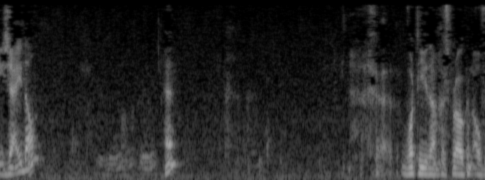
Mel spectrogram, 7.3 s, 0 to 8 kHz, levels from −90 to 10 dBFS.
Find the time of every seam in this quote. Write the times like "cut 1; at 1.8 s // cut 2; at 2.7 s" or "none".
cut 1; at 2.4 s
